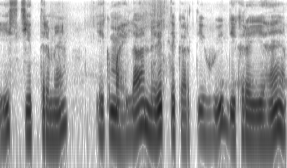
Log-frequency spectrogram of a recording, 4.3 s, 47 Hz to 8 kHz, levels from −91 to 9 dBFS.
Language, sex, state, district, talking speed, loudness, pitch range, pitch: Hindi, male, Jharkhand, Deoghar, 155 wpm, -18 LUFS, 120-145 Hz, 130 Hz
